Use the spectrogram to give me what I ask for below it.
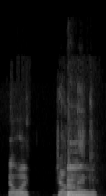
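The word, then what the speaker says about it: Jelenic: And Michael Jel Jelik Jelick.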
